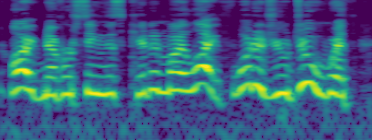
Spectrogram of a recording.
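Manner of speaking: loud, accusing shout; angry yelling. Acted. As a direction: hurl the accusation at her. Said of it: "and he says".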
